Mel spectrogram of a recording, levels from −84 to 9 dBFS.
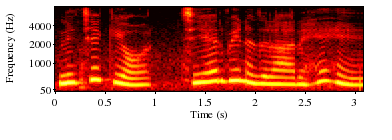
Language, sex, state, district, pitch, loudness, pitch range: Hindi, female, Jharkhand, Garhwa, 300 Hz, -13 LUFS, 250-355 Hz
